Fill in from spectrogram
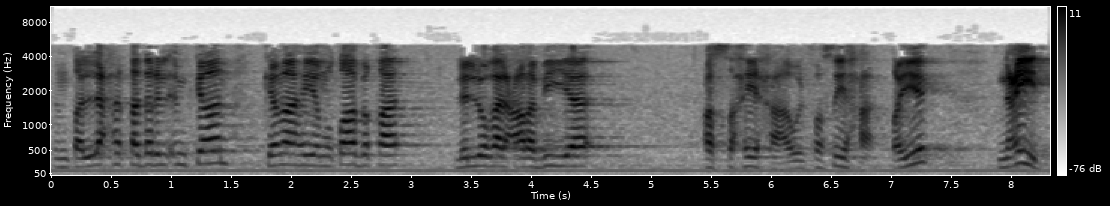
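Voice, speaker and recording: High-voiced Iraqi Quran teacher, echoey hall. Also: male voice, a little fast, pauses often. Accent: Iraqi Arabic. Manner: explains step by step, keeps asking if it is clear. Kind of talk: classroom tajweed lesson. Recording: echoey hall, dull lo-fi sound, faint room noise.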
